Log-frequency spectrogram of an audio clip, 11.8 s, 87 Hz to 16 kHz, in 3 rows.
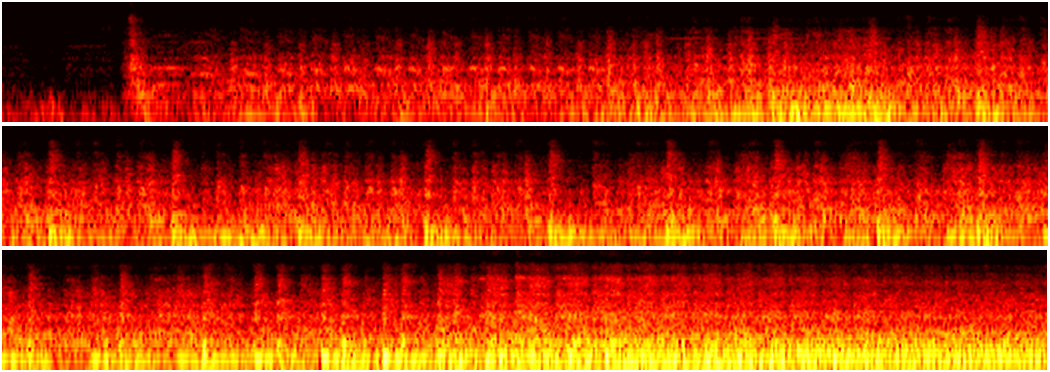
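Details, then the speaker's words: Mack MP8 diesel with turbo, first start after a long, troublesome repair: the starter catches within half a second, then a deep, even beat settles into a steady idle that builds slightly; healthy start. "oh yeah yeah yeah I forgot about that D that sounds awesome this thing sounds really good actually"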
